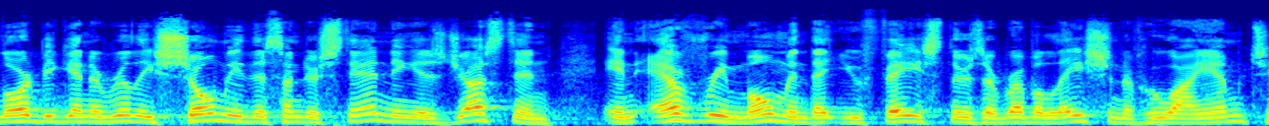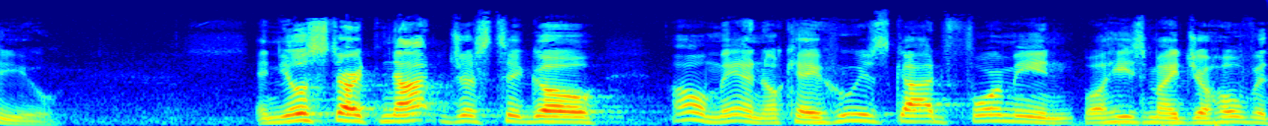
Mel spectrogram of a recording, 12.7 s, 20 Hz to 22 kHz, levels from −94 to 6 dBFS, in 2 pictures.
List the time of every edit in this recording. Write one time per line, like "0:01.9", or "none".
0:11.7

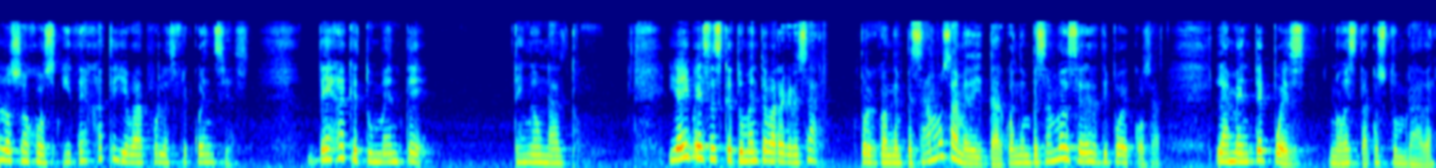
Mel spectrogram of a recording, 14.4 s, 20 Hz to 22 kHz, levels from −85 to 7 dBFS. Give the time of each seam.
none

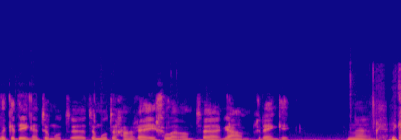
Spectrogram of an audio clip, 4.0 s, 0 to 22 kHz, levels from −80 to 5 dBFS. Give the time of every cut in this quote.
0:02.5

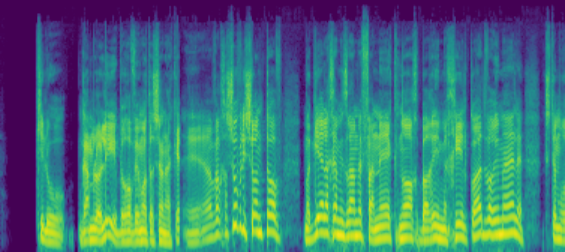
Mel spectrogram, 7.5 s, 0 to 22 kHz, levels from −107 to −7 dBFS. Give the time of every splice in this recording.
0:02.4

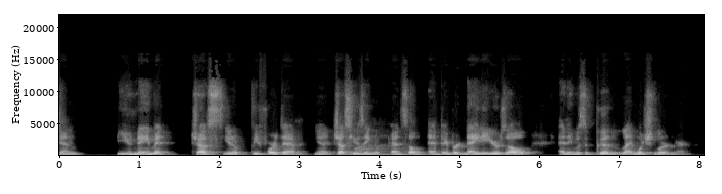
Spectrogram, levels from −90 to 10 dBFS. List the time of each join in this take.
0:02.4

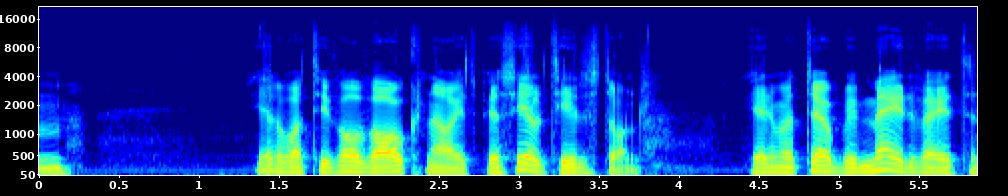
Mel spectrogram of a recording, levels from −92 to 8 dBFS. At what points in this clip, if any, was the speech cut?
none

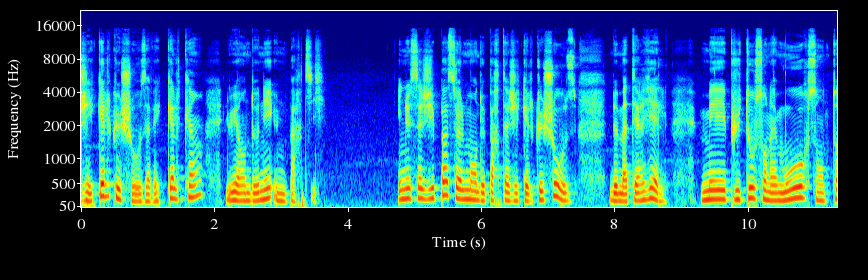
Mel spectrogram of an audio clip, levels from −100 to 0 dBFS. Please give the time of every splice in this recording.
none

